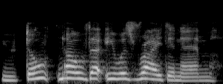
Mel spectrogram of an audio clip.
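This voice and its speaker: A woman's voice: fairly high pitch, moderate pace, mellow, no room sound, muffled recording, natural voice. A woman reading a kindly farmer's wife and mother in an amateur screenplay read-through. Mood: consoling.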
